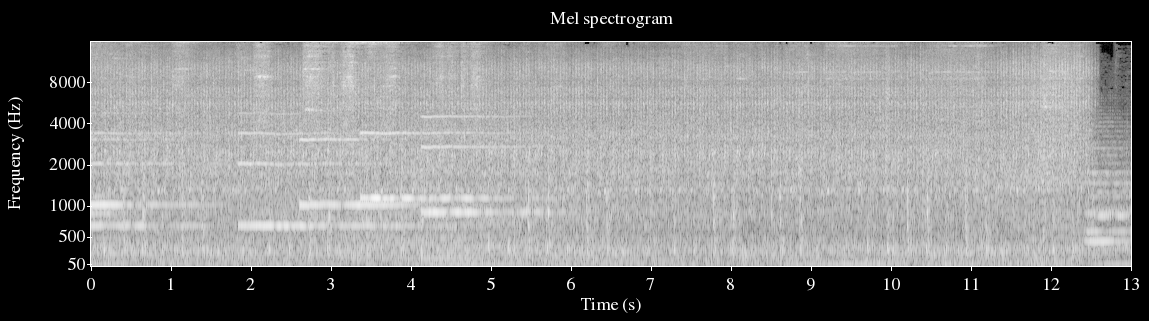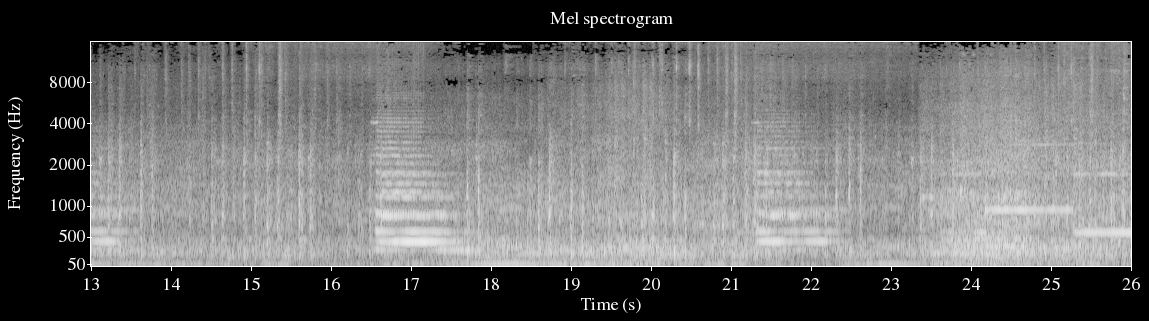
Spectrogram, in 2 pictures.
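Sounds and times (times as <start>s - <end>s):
train horn: 0.0s - 6.5s, 12.4s - 13.7s, 16.5s - 17.9s, 21.3s - 22.4s
locomotive engine rumble: 0.0s - 12.6s
train wheels clicking on track: 0.0s - 26.0s.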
